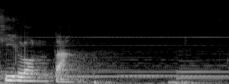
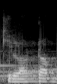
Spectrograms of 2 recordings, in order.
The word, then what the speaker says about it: Kiontang: Ada muridnya namanya Kiontang. Kiontang. Ini waktu diinterogasi antara lain yang diucapkan itu bukan Kiontong ya. Kamu ngertine Kiontong.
